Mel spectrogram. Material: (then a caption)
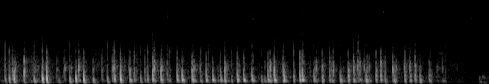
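Leather. A white leather sneaker held in both hands while fingernails tap and scratch its leather upper and the edge of its sole. The result is a fast, dense run of dry, muffled clicks and scrapes with very little ring, fading out near the end.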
